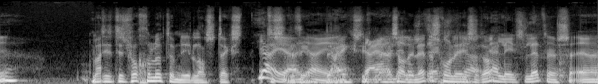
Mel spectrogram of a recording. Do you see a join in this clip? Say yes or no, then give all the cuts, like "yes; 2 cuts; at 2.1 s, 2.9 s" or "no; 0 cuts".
yes; 1 cut; at 1.0 s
